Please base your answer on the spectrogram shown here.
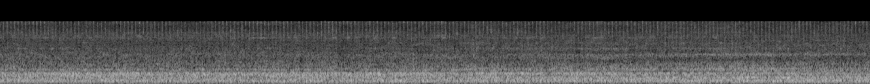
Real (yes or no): no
